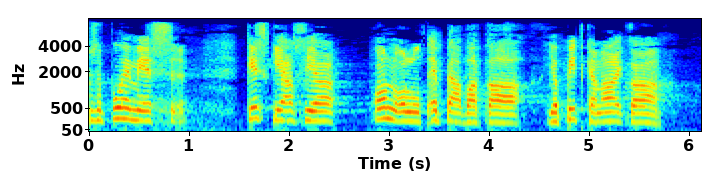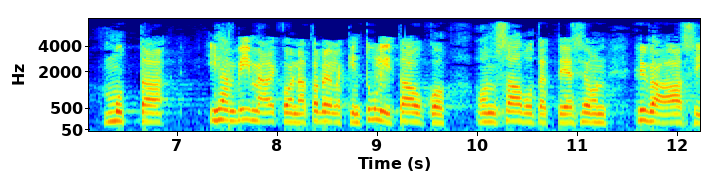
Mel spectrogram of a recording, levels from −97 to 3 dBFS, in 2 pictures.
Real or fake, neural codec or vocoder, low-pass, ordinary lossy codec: real; none; 7.2 kHz; AAC, 32 kbps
